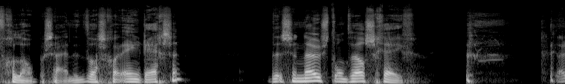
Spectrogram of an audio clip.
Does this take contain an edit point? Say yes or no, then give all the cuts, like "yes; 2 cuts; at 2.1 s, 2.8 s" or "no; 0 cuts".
no; 0 cuts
